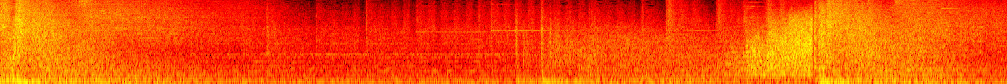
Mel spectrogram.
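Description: Belfast warship guns firing in a naval battle video game, a sustained rumbling barrage with low booms, a sharp blast near eight seconds and continuous heavy battle noise throughout.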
